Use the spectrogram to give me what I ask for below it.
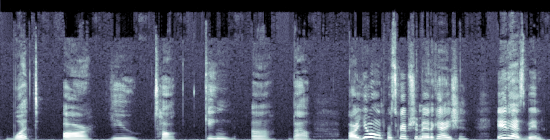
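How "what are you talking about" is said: stretched out, every word dragged in disbelief; slow, drawn-out incredulous question. Real, not acted. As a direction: draw out What are you talking about? slowly, baffled.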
